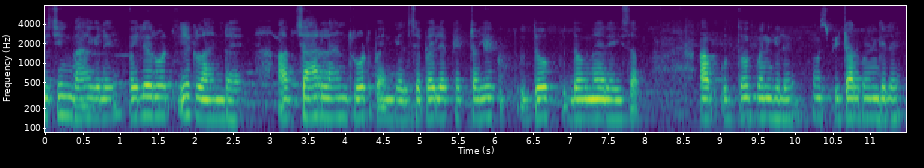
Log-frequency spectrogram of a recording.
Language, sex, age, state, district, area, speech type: Maithili, male, 18-30, Bihar, Purnia, rural, spontaneous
